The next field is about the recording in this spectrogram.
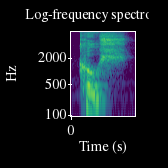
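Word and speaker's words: cosh: It's often abbreviated as kosh coh stands for hyperbolic.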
